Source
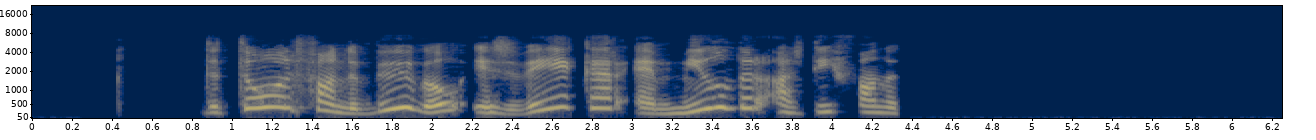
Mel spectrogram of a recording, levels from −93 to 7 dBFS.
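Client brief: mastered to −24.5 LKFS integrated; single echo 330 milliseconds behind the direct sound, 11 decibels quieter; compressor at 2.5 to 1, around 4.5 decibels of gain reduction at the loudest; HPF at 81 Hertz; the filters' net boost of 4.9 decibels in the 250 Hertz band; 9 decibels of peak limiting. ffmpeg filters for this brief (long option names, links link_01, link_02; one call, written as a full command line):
ffmpeg -i in.wav -af "highpass=81,equalizer=frequency=250:width_type=o:gain=7.5,acompressor=threshold=-20dB:ratio=2.5,alimiter=limit=-18.5dB:level=0:latency=1,aecho=1:1:330:0.282,volume=3.5dB" out.wav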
